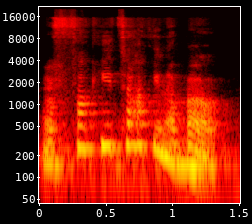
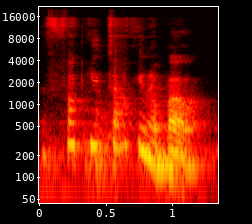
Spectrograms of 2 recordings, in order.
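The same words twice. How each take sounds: First: Raised, scornful what-are-you-talking-about; incredulous retort. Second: Much higher, more scornful repeat; sharper incredulous retort. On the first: To the lady asking if he was special ed, scornful. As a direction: snap back at the lady, pitch up. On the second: Showing the stream how he told the lady off, scornful. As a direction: throw it back at her with pitch climbing. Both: Retold or imitated. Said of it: "I told her like that".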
